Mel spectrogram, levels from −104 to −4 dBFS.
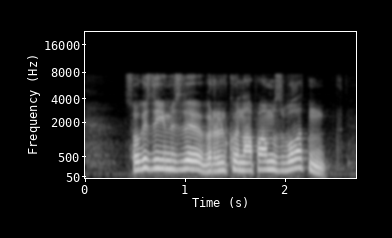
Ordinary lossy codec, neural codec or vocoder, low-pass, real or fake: none; none; none; real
